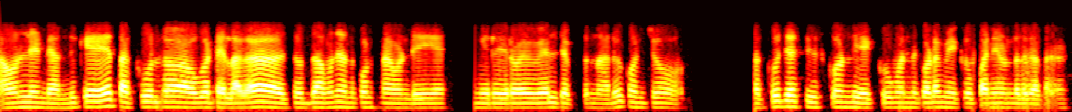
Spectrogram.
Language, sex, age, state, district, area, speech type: Telugu, male, 30-45, Andhra Pradesh, Anantapur, urban, conversation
